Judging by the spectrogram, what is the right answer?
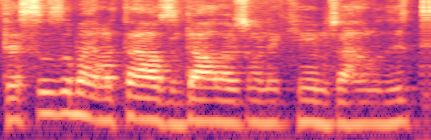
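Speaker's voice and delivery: ordinary talk, nothing marked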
